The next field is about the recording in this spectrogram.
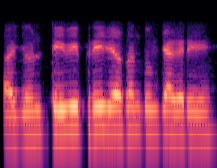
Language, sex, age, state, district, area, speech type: Marathi, male, 18-30, Maharashtra, Nagpur, rural, conversation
